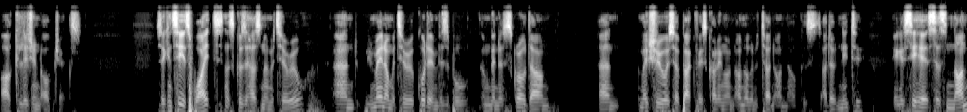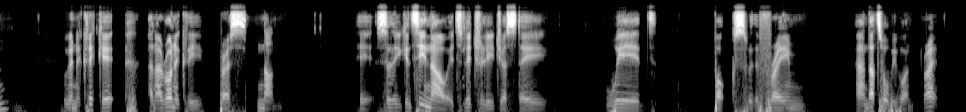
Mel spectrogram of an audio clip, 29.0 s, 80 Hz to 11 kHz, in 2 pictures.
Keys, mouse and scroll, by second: 0.4-1.2 middle drag, 1.9 middle drag, 3.1 middle click, 15.9-19.3 drag, 20.4 middle click, 21.5-22.8 middle drag, 23.2-24.0 middle drag, 24.1-24.8 middle drag, 26.2-26.7 middle drag, 27.1-29.0 middle drag.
